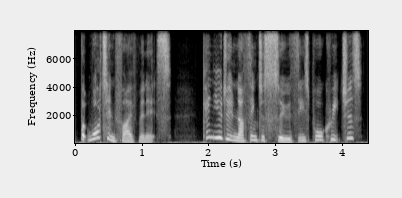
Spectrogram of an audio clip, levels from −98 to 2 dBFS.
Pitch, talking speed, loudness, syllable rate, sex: 255 Hz, 190 wpm, -20 LUFS, 5.7 syllables/s, female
